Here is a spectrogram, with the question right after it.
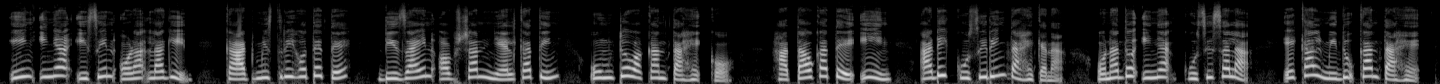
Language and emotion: Santali, happy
